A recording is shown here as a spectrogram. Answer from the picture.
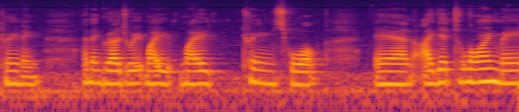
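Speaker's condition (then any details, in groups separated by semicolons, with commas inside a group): Cleft palate and cleft lip; facial reconstruction at Lackland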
